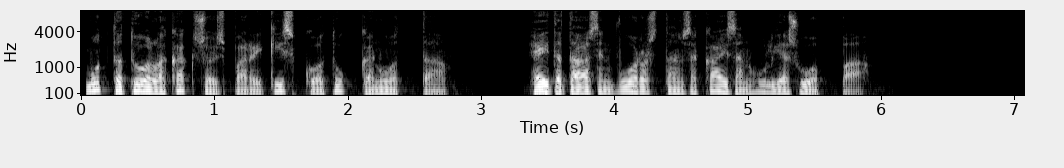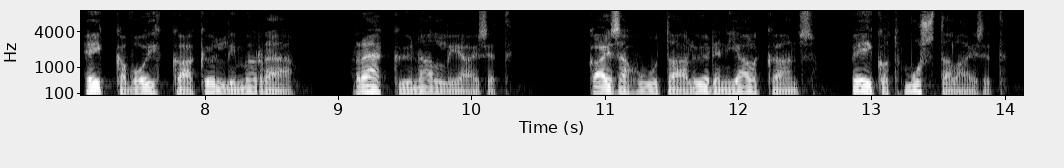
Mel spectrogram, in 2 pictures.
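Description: A cheeky young brother rattles off a long mocking rhyme in a bouncing sing-song beat, read by a man. The voice sits low and a little husky. It is heard dry and close in an audiobook. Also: expressive, darkish tone, dry recording. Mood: teasing, rhythmic. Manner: rhythmic sing-song recitation of rhyming verses. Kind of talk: audiobook reading.

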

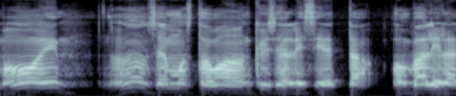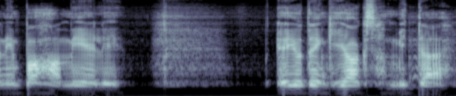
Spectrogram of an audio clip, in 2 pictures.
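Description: A man's voice: lowish voice, pushed and bright, no echo. A man voicing a listless caller who leaves a gloomy voicemail message. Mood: weary.

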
